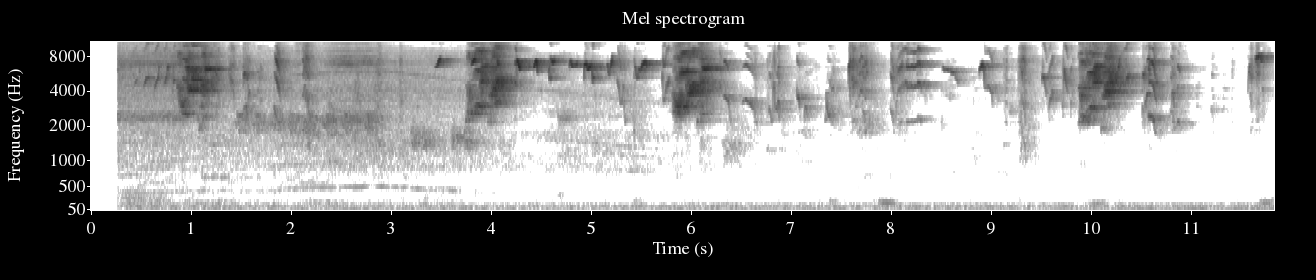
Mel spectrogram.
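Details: Cak keling, said to sing often through morning, midday, afternoon and night since being fed catfish pellets: loud, high, scratchy chattering phrases in dense bursts with short pauses, over a faint low hum.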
